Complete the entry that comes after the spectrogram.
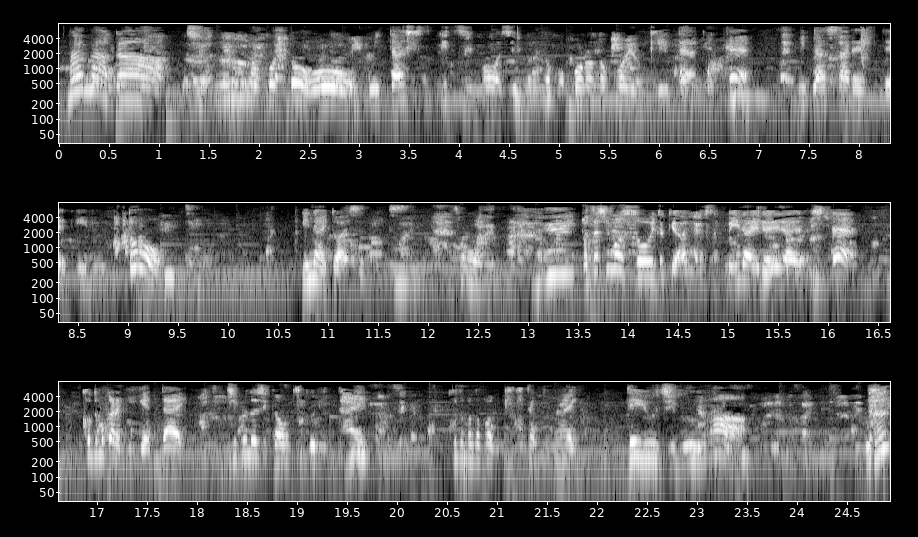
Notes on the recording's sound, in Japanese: この回はレストラン収録により、音声が聞きづらい部分があります。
